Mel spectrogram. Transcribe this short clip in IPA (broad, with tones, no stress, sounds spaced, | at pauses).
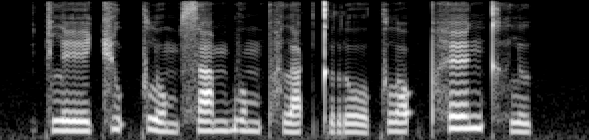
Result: k l eː˧ t͡ɕ u˦˥ ʔ k l o˩˦ m s a˦˥ m b o˧ m pʰ l a˨˩ k̚ t r oː˩˦ k l ɔ˨˩ ʔ pʰ ɛː˥˩ ŋ kʰ l ɯ˨˩ k̚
